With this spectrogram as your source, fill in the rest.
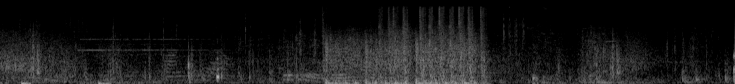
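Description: Rapid bursts of automatic gunfire in Apex Legends, loud sustained volleys around the middle mixed with scattered single shots, footsteps and in-game clatter, fairly close.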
